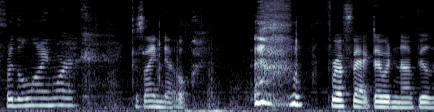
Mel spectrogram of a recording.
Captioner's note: laughs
